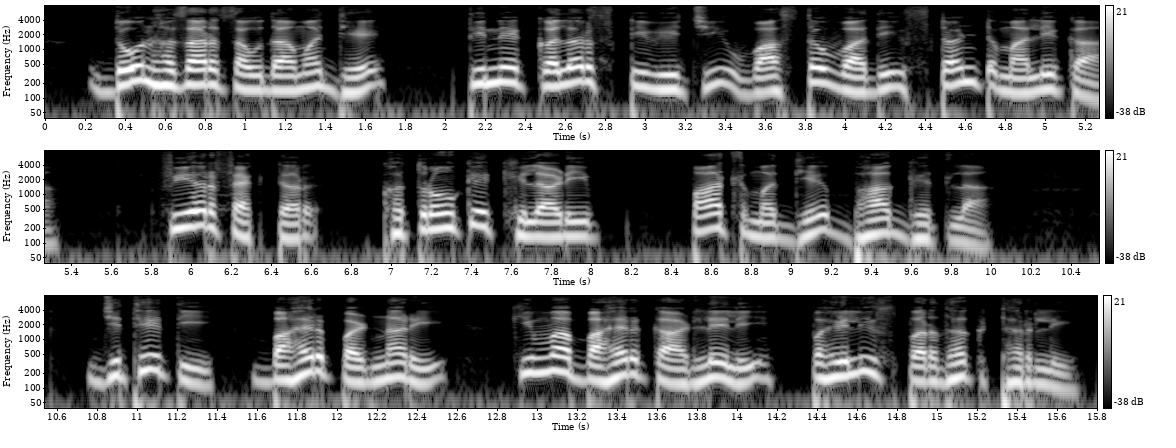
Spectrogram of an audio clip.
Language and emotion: Marathi, neutral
